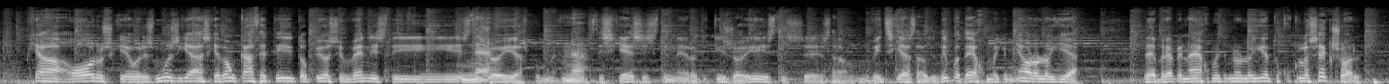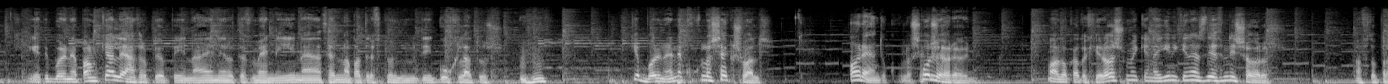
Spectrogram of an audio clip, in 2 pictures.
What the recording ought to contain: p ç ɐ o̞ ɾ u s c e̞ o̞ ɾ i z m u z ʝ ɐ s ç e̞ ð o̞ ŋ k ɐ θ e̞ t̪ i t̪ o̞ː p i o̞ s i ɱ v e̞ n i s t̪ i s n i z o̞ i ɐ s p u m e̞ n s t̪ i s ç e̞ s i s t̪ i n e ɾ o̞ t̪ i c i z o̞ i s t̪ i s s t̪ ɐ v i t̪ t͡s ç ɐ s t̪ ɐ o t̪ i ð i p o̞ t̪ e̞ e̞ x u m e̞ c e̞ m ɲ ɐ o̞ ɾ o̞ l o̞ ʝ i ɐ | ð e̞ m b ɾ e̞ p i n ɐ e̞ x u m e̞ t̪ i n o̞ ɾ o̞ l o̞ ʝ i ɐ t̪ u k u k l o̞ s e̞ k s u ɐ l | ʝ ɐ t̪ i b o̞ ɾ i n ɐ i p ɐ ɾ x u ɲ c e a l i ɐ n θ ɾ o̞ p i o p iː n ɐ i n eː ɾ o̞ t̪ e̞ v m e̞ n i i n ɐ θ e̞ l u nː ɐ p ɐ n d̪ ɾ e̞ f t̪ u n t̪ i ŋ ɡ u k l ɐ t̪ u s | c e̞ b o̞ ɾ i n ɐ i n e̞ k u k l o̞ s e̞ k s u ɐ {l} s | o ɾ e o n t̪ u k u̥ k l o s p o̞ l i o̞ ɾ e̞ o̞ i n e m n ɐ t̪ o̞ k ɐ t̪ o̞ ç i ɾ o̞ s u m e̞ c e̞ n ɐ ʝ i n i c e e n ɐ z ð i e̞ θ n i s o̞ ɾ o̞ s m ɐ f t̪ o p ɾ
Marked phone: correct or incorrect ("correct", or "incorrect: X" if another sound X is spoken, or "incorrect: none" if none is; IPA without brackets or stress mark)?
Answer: correct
